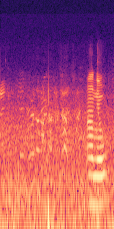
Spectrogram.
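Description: Faint, distant voices of football players calling across the pitch, with a louder, drawn-out shout starting near the end.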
